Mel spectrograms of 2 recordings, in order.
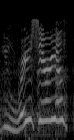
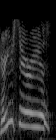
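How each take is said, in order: First: High-pitched disbelieving cry; incredulous. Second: Higher, louder exasperated disbelief; incredulous again. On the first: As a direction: squeal it in mock disbelief. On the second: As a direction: ask it half-laughing, can't believe it. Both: Retold or imitated. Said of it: "I'm like".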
